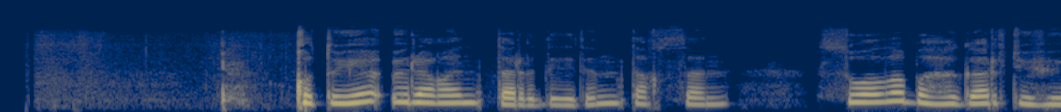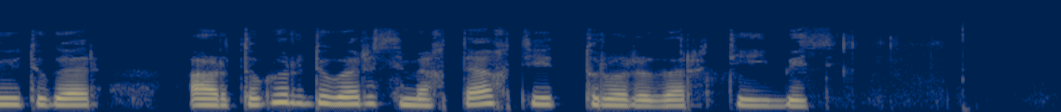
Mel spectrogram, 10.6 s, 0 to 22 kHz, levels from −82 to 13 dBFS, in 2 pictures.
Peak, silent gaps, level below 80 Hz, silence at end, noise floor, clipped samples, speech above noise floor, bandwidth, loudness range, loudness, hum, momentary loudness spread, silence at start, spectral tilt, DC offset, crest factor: 0 dBFS; none; -66 dBFS; 1.25 s; -66 dBFS; under 0.1%; 42 dB; 8.6 kHz; 5 LU; -24 LUFS; none; 12 LU; 1.1 s; -8 dB/octave; under 0.1%; 24 dB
